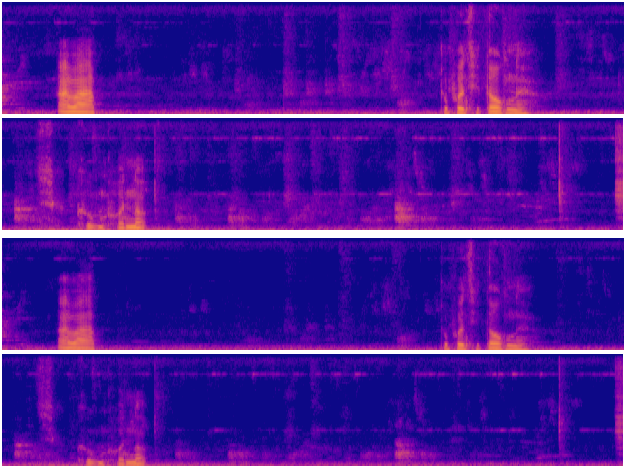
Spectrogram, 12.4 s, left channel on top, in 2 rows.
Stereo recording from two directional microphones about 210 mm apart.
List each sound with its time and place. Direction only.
0.5 s speech: 5° right (ahead or behind)
4.4 s speech: 5° right (ahead or behind)
6.6 s a sound: centre (ahead or behind)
